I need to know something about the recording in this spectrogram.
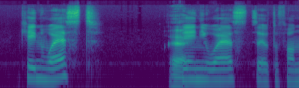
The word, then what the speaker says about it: Kanye: Kanye West, eu tô falando o nome dele errado, desculpa, gente.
